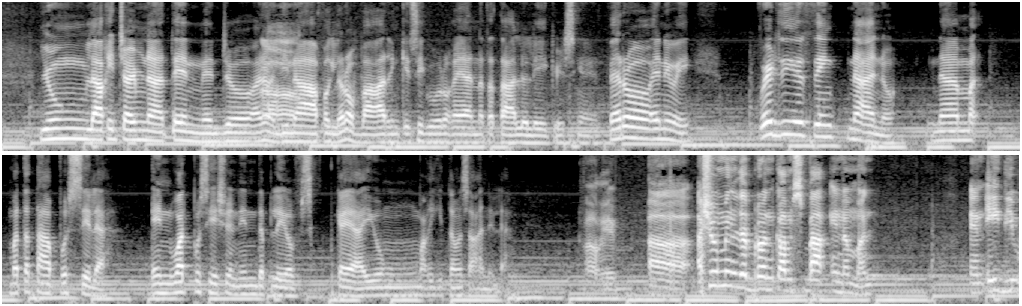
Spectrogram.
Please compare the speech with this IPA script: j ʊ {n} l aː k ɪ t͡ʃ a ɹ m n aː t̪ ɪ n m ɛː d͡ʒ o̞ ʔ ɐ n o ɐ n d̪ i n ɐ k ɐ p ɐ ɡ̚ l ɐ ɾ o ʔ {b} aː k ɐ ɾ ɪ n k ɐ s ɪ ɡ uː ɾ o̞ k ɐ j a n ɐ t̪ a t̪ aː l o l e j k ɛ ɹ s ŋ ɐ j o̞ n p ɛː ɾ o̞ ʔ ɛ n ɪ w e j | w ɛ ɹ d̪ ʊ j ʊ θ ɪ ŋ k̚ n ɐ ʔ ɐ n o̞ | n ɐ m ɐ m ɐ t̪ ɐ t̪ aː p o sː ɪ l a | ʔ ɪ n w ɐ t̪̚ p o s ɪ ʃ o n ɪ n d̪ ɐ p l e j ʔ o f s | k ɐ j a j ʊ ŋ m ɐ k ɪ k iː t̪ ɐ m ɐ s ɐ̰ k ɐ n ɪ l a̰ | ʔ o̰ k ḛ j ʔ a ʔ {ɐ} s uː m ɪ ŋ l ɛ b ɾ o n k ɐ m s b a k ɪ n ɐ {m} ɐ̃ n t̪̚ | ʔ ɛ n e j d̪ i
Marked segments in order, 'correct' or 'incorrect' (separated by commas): incorrect, correct, correct, correct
